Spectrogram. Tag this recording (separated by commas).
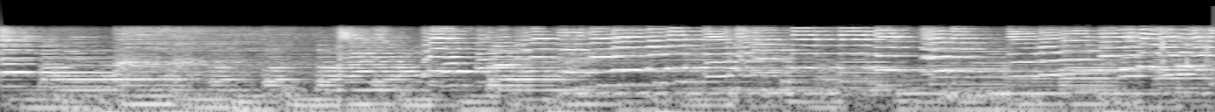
Music, Soundtrack music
